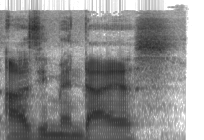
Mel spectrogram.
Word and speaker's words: Ozymandias: It has to be Ozymandias. Did I even say that right? – I think it's Ozymandias. – Ozymandias, right. Oh, it's Mr. Oz, Ozymandias.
